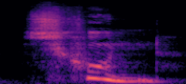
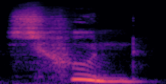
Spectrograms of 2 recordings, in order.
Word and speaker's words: schoen: De schoen. En de schoenen. De schoenen. 1 shoe, 2 shoes. The SCH in Dutch is pronounced as sch. Sch. So it's basically the S sound and the G sound combined.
